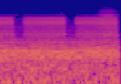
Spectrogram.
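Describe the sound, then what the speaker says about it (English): An alarm tone sounds in a Kerbal Space Program spacecraft as the ground proximity alert goes off. A loud, steady electronic tone is broken by two short gaps and plays over a constant hum. "Oh, what's this? Ground proximity alert."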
